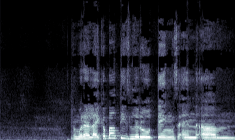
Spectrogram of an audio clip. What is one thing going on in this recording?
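A woman talks close to the microphone with animation.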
